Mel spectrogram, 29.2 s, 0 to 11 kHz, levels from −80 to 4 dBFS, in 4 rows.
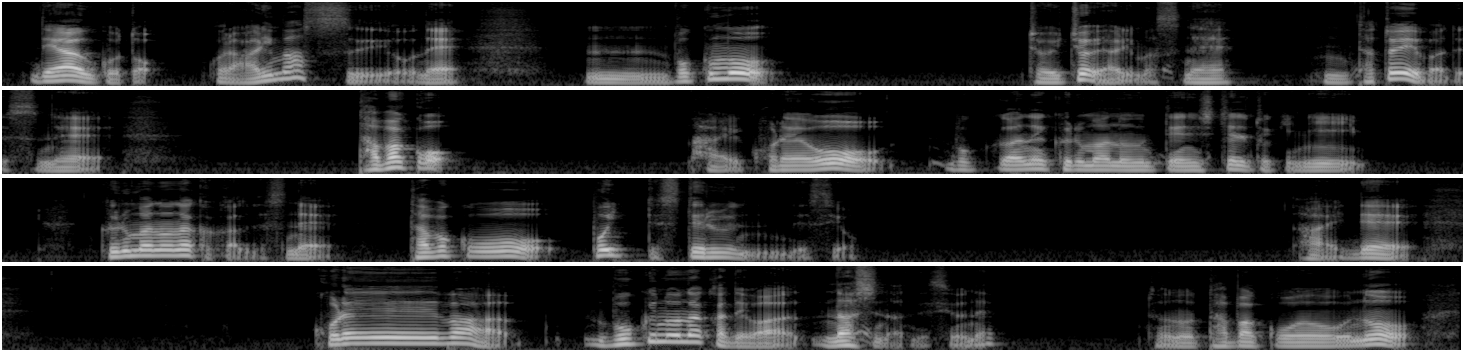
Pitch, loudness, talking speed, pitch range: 125 Hz, -26 LUFS, 210 characters per minute, 105-155 Hz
